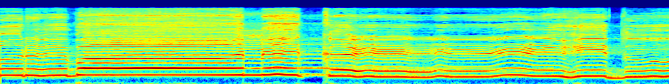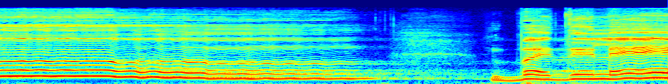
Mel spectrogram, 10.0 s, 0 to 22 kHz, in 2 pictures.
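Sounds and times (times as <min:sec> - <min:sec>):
man singing unaccompanied: 0:00.0 - 0:08.0, 0:08.6 - 0:10.0.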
